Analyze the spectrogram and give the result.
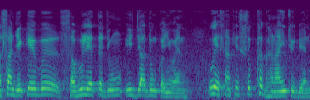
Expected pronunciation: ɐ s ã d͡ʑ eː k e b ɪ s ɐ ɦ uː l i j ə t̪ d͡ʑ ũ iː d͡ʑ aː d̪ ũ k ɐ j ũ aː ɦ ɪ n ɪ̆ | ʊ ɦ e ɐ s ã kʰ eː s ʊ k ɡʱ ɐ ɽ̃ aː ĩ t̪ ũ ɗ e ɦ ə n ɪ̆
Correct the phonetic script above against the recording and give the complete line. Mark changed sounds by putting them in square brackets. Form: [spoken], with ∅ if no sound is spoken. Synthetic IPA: ɐ s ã d͡ʑ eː k e b ɪ s ɐ ɦ uː l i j ə t̪ d͡ʑ ũ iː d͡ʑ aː d̪ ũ k ɐ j ũ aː ɦ ɪ n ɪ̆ | ʊ ɦ e ɐ s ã kʰ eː s ʊ [kʰ] ɡʱ ɐ ɽ̃ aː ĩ [t̪ʰ] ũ ɗ [i] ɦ ə n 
